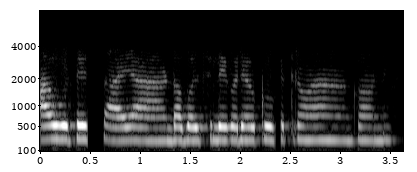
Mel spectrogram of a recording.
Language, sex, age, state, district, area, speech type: Odia, female, 18-30, Odisha, Nayagarh, rural, conversation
